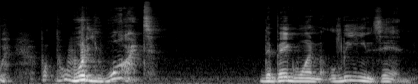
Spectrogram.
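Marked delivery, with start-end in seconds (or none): 0.0-1.6 stammering, higher, louder, slower. Narrator voicing one of the men facing a big creature, stammering. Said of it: "One of the men stammers out".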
